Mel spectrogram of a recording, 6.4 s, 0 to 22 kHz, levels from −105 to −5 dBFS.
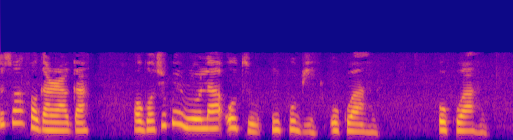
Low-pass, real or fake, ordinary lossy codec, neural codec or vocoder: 5.4 kHz; real; MP3, 32 kbps; none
